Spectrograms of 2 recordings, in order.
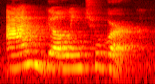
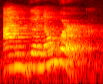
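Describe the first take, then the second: First: Every word is said fully and separately. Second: 'Going to' is shortened to 'gonna'. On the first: This is the form taught in school. "Você aprende assim" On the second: This is how natives say it in everyday speech. "no dia a dia, ele vai falar assim"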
